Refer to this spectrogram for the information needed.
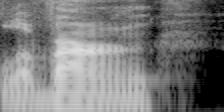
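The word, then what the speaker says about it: La Vergne: That's a ghetto city in Tennessee, and it's pronounced Laverne.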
